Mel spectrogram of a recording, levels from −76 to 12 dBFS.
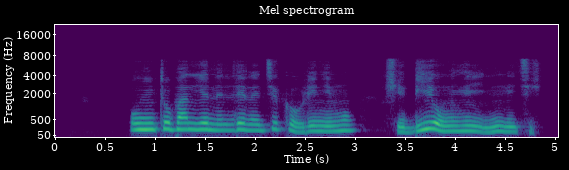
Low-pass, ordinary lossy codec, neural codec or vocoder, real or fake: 7.2 kHz; AAC, 32 kbps; codec, 16 kHz, 0.5 kbps, FunCodec, trained on Chinese and English, 25 frames a second; fake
